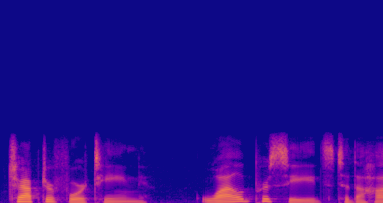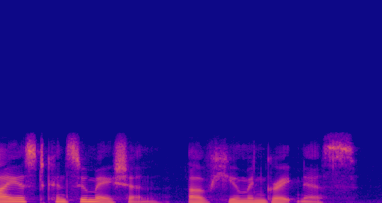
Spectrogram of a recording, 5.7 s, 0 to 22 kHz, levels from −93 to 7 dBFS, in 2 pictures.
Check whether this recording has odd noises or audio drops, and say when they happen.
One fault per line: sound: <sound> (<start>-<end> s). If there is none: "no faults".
no faults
